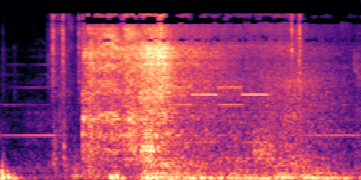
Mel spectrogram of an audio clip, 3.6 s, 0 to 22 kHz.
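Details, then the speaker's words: Ford Fiesta Titanium 1.4: harsh scratchy screech over cranking before the engine catches; worn starter motor grinding as it engages, not yet failed. "those of you know in the know that is the starter motor it hasn't actually completely gone because the car starts obviously um but it's starting to screech and scratch"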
